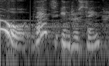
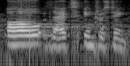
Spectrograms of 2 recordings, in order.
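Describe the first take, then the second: First: It is said in a genuinely curious, lively tone. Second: It is said in a flat, unconvinced tone.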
